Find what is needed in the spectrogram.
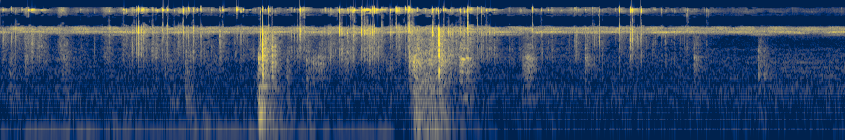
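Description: Crickets chirping in a steady high drone. Over it come a few bumps and rustles of someone moving close to the phone, the loudest about two and a half seconds in and again around four seconds in.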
